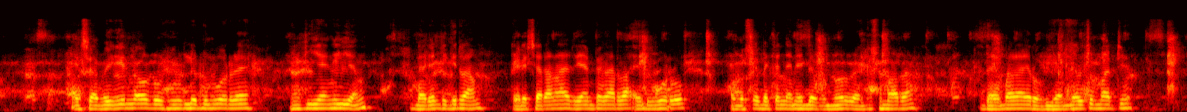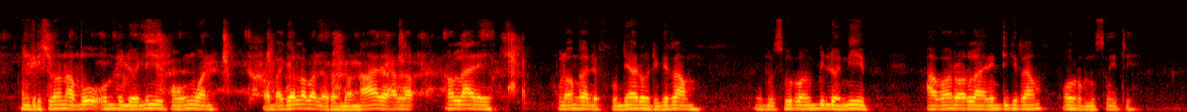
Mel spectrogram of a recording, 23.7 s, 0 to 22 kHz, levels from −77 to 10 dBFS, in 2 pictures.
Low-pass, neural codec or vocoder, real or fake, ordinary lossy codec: 10.8 kHz; codec, 24 kHz, 3 kbps, HILCodec; fake; none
